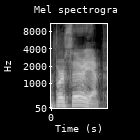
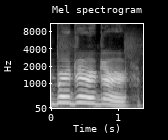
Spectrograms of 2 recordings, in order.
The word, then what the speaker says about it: Berseria: I mean, this is a series that had one called Tales of Berseria. And everybody who did a Let's Play on it pronounced the fucking thing differently. Everyone. Tales of Berder.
